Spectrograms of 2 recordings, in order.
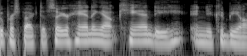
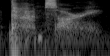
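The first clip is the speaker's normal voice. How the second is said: whispered, embarrassed sorry; whispered apology; 16 dB quieter, slower than usual. Retold or imitated. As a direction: breathe it out as an embarrassed parent. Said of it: "the parent goes".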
